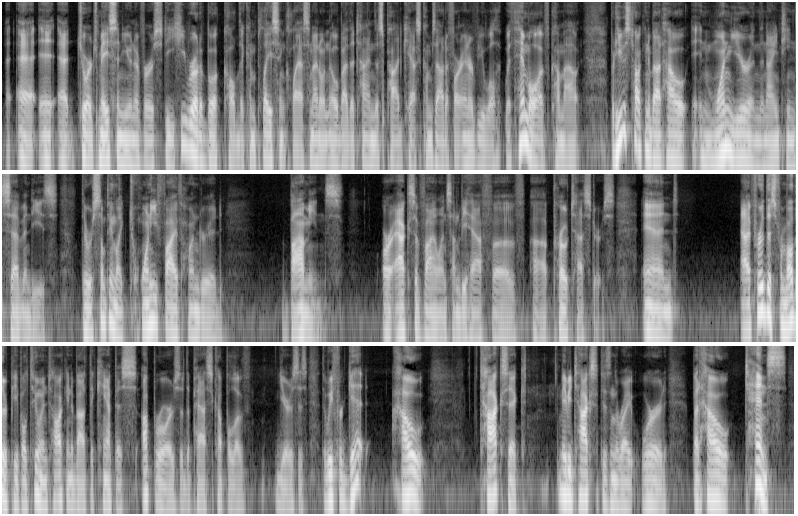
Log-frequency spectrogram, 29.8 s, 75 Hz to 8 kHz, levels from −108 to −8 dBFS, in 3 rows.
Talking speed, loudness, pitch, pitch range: 195 wpm, -25 LUFS, 95 Hz, 85-110 Hz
